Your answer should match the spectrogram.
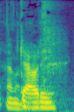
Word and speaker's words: Gaudí: Gaudi.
